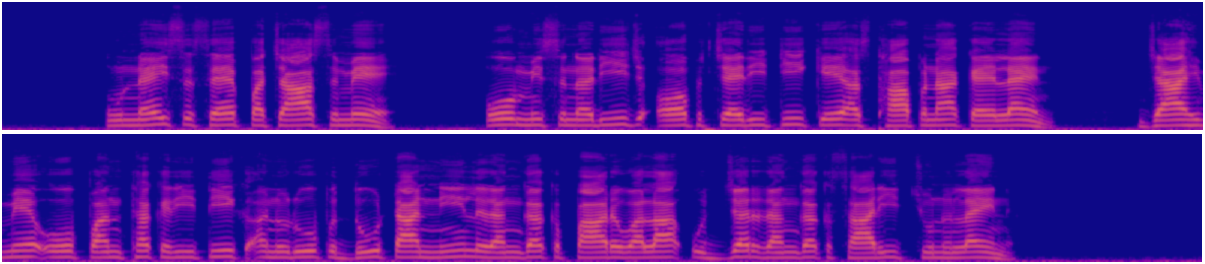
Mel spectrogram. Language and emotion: Maithili, neutral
